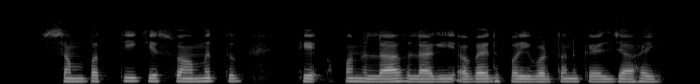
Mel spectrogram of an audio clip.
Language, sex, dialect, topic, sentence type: Magahi, male, Southern, banking, statement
